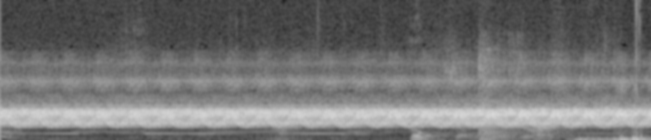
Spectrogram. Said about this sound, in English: I will just interject here and say that there is an issue with the fire alarm. Yeah. The staff will tell us if it's a real event. So until then, just try and ignore it.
